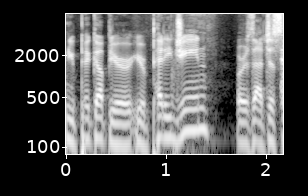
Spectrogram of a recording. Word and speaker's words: Petit Jean: are so what about the petite jean no pettit oh see i said it wrong again okay eddie gene petty gene so i got some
